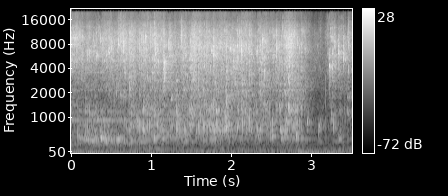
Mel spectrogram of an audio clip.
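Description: Water runs steadily from a bathroom tap in an abandoned mansion, a continuous close splashing rush that holds throughout with a brief dip near the end.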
